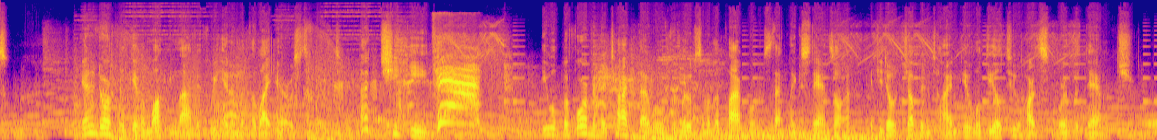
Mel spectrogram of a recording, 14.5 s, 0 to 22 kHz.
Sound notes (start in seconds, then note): 5.4 Link Scream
